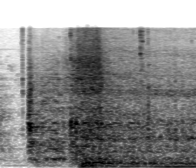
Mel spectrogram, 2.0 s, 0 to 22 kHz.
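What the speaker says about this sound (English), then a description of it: "Okay, let's start the engine." A 1934 Ford 5-window coupe engine cranks with a rising whir, catches, and settles into a rough, steady idle, started cold with the choke on.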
